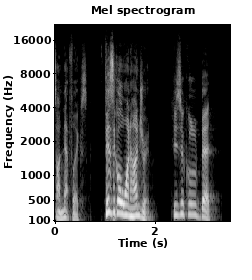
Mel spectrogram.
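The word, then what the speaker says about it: Physical: 100: Physical bet. Physical bet. That's how you say it in Korean, because man, they say it about 1,000,000 times in that show.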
